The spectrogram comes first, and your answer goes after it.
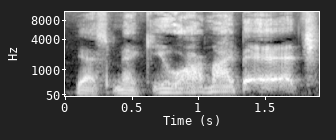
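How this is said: The line is yelled.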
